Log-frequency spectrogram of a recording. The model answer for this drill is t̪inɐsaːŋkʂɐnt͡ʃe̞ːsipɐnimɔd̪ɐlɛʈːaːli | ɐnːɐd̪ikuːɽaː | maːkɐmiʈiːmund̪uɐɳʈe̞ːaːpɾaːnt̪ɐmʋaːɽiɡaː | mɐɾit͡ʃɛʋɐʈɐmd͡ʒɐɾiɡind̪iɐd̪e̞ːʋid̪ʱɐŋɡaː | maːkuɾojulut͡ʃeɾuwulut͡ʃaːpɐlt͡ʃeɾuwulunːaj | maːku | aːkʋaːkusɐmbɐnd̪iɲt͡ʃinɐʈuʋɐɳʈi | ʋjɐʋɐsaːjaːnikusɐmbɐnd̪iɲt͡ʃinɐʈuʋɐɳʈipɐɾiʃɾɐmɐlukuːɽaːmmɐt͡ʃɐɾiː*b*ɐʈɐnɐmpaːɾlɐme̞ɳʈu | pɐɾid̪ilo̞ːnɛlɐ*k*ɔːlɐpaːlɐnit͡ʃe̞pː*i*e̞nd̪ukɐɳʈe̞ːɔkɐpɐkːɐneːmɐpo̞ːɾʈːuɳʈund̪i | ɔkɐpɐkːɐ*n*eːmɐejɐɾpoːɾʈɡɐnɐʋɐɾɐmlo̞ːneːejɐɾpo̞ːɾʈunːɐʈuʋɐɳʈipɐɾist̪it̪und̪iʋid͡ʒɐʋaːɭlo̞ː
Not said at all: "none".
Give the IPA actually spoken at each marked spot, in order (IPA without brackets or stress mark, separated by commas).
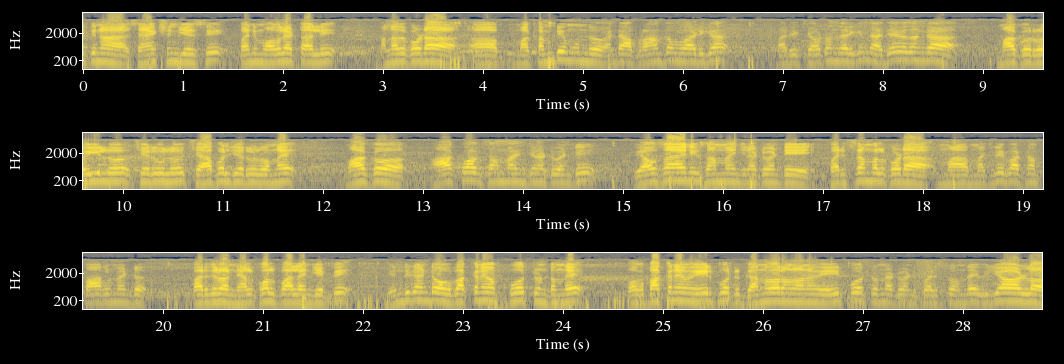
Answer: p, k, i, n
